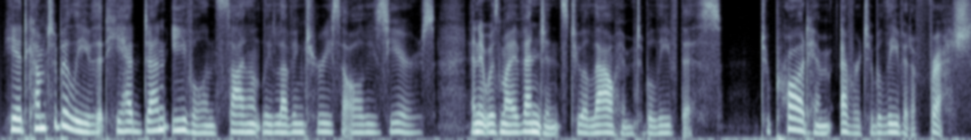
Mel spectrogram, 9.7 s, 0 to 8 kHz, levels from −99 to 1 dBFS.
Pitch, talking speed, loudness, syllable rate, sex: 180 Hz, 220 wpm, -19 LUFS, 6.2 syllables/s, female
